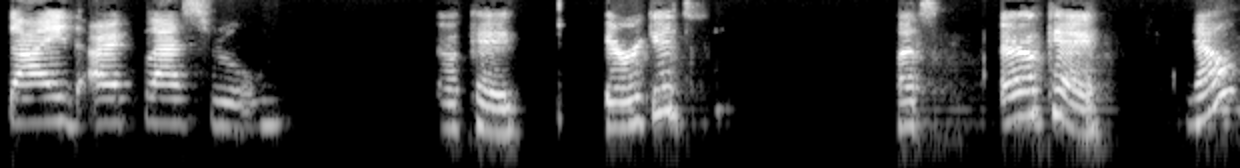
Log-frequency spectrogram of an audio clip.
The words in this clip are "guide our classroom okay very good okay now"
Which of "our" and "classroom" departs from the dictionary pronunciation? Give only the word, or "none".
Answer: none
